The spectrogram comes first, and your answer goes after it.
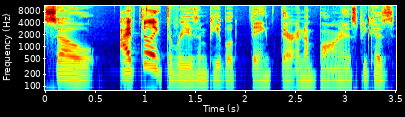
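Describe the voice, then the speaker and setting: An American woman speaks at a moderate pace with a normal speaking voice, fairly low in pitch and with ordinary pitch variation. The sound is dry and close, with no echo. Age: 20s. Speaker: college student. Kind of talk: casual chat.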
